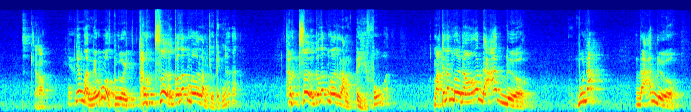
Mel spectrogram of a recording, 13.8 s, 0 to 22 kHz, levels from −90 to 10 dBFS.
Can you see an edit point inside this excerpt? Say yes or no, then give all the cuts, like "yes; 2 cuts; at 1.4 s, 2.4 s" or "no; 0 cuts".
no; 0 cuts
